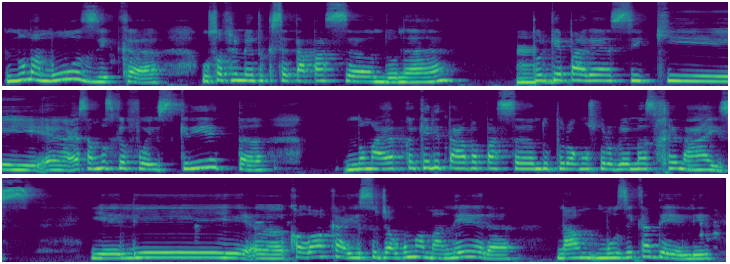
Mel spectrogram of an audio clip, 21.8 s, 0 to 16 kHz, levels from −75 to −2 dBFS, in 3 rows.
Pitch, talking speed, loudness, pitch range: 230 Hz, 100 wpm, -22 LUFS, 200-255 Hz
